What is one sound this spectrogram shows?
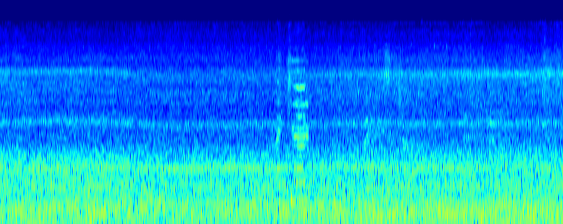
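A diesel train engine rumbles steadily as a train pulls in.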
